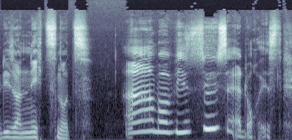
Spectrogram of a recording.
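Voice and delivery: put-on cackle-toned old witch sneering at her captive. A narrator's reading. Witch speaks to caged Jorinde. (hohe, hämische Hexenstimme)

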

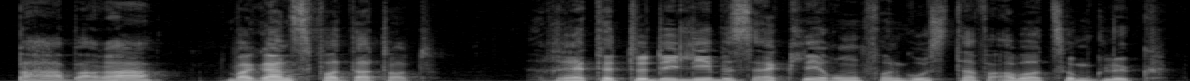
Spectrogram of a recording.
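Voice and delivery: ordinary delivery, nothing marked

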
